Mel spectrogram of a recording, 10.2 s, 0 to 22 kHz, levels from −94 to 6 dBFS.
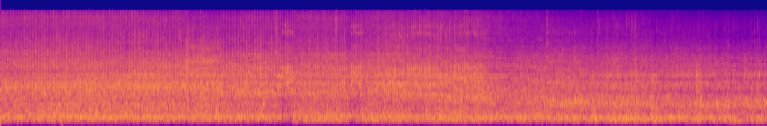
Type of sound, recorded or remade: recorded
